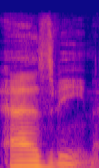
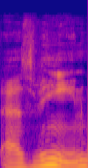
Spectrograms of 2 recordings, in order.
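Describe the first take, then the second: First: The name is said as English letters suggest, with z. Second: The name is said with a French-sounding pronunciation. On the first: "as if it's A-Z-V-I-N" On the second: "which sounds very sexy because it sounds French"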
